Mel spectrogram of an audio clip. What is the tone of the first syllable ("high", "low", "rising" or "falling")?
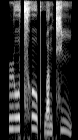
high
